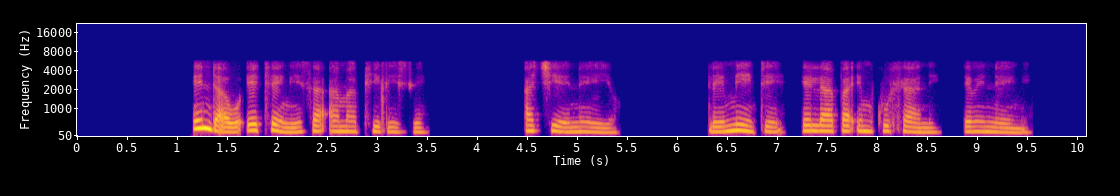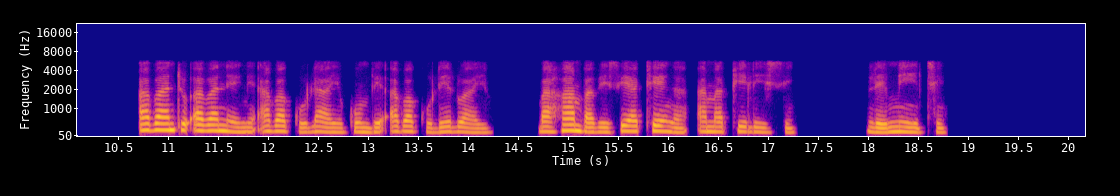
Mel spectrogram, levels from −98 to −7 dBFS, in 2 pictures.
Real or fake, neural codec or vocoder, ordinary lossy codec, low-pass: fake; codec, 16 kHz in and 24 kHz out, 1 kbps, XY-Tokenizer; Opus, 32 kbps; 5.4 kHz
